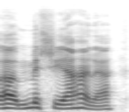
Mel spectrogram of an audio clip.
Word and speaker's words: Michiana: and that's right oh michiana that's pronounced like michigan and indiana merged together okay i miss red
